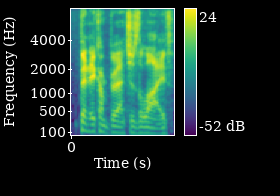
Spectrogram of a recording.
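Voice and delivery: ordinary talk, nothing marked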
